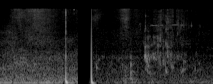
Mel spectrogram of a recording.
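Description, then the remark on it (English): A boat being paddled on a river in Boston: a steady wash of moving water with a couple of sharp paddle splashes and soft dripping in between, and no voices. “So now we're paddling behind something that's a curious feature that most people would not expect to be part of Boston.”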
